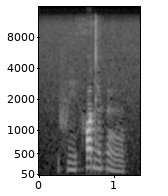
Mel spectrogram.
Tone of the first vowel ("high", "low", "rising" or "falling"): low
